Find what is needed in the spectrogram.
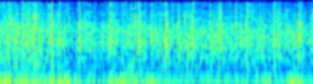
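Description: Audience applauding: many hands clapping unevenly, with individual claps standing out, quieter than the speech around it.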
